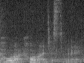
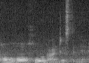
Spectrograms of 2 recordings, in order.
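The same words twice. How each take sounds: First: Soft, unvoiced whisper; whispered inner voice. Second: Said in the usual way. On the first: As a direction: hush it to yourself, pausing a thought. Repeats the inner thought, whispered.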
